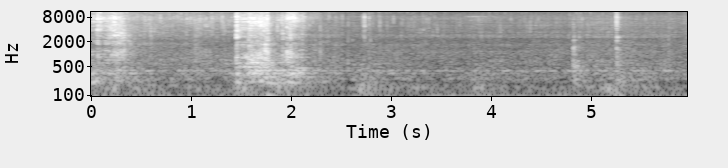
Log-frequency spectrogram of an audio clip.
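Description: Thick masala paste sizzling in a pan as it is slow-fried for chicken kasha, with a metal spatula scraping through it twice in the first two seconds. After that a quieter steady sizzle with a few light clicks.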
